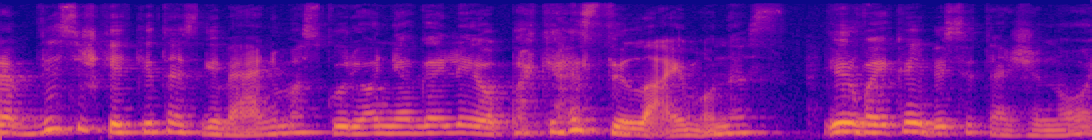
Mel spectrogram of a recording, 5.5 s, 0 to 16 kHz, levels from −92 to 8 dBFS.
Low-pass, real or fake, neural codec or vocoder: 14.4 kHz; real; none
